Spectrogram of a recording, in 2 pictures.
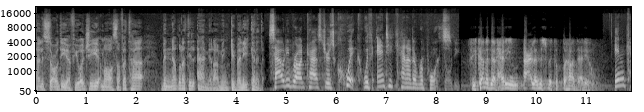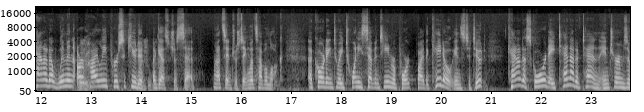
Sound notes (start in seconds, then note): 5.6 speaking foreign language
